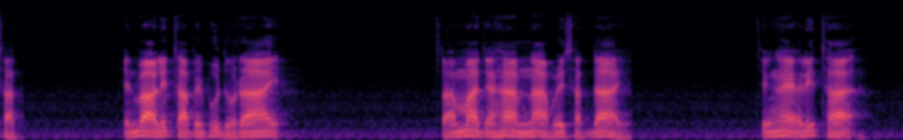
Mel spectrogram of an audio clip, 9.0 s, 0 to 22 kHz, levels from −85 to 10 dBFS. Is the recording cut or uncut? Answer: uncut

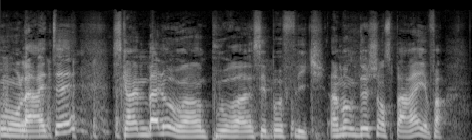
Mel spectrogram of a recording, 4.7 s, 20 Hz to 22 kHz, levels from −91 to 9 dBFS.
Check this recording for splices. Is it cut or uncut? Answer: uncut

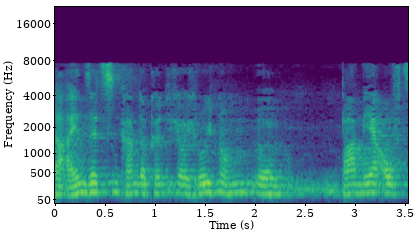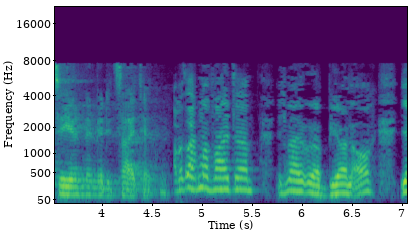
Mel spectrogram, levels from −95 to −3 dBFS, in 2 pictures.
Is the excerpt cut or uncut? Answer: uncut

